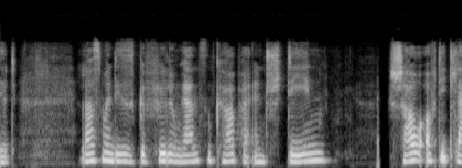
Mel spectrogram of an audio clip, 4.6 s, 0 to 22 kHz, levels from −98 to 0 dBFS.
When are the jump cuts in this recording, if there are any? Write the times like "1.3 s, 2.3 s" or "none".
none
